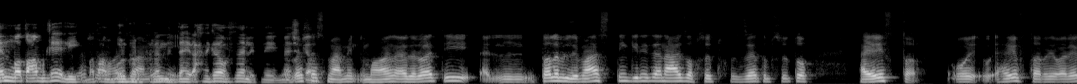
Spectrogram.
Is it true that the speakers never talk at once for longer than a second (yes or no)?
no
